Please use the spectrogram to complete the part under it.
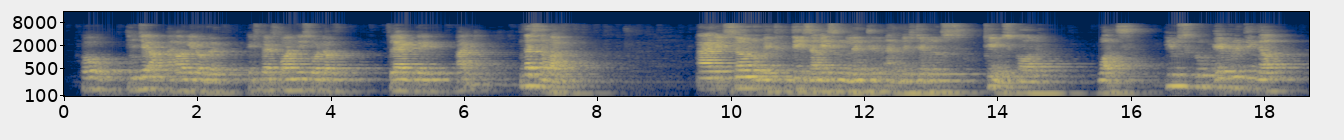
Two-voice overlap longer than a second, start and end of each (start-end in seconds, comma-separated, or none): none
